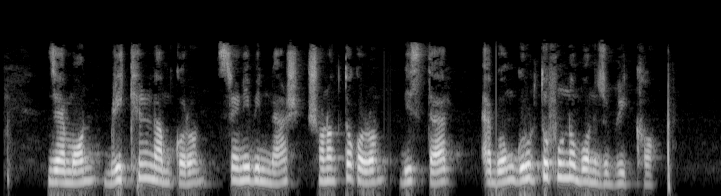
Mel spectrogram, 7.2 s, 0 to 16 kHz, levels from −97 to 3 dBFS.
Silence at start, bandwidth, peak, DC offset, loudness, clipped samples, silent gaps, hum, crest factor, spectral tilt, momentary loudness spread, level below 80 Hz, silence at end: 0.5 s; 7.8 kHz; -2 dBFS; under 0.1%; -17 LUFS; under 0.1%; none; none; 16 dB; -6.5 dB/octave; 14 LU; -58 dBFS; 0.7 s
